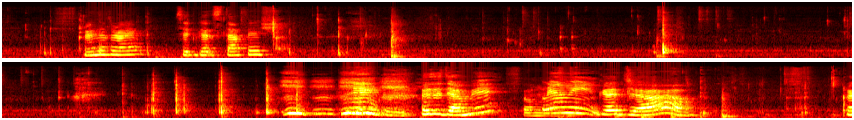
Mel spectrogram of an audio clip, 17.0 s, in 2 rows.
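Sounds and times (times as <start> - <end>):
chewing chocolate: 2.7 - 11.1.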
